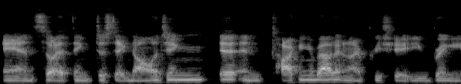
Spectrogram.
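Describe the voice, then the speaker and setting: A man with a Californian accent speaks in a bright, sharp tone and monotone, flat intonation, on a very clean recording with a silent background. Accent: Californian American English. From Southern California. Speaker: winemaker and cider maker. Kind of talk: podcast interview. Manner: halting, repetitive.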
